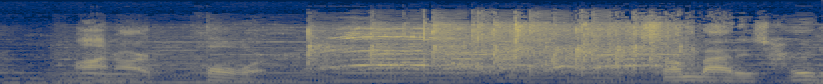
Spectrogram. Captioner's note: cheering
